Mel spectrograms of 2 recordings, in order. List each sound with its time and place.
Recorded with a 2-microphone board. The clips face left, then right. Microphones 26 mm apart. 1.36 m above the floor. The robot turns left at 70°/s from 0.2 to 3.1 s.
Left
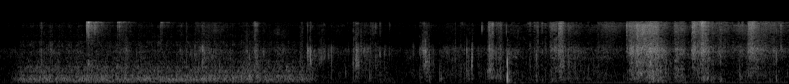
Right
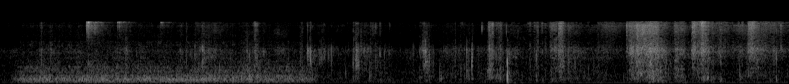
0.9 s a dropped coin: 15° left (ahead or behind), 1.4 m; by 1.7 s 45° left (ahead or behind), 1.4 m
